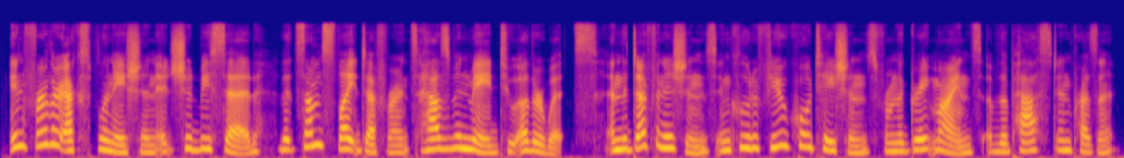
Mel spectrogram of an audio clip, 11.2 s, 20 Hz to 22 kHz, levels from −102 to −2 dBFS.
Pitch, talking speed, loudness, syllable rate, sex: 235 Hz, 175 wpm, -19 LUFS, 4.5 syllables/s, female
